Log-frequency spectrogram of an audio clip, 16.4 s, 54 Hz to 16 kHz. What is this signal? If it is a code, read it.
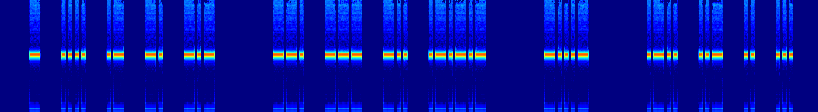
Morse code, heard as a keyed tone, about 18 wpm, spaced as for 12 wpm, 1000 Hz. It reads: THANK GOD. <BT> LUIS
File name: qotdfiles / 12wpm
